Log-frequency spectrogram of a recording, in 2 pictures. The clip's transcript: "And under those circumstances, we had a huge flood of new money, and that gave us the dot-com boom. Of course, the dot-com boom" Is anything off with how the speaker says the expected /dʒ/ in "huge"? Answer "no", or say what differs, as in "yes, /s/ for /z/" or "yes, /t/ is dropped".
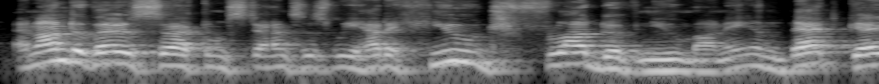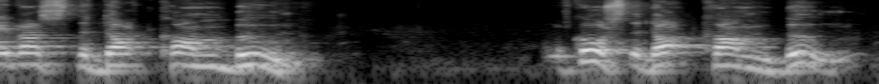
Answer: yes, /ʒ/ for /dʒ/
